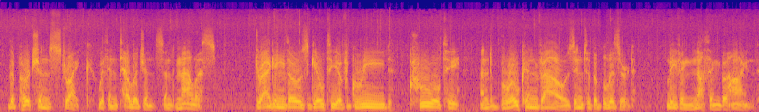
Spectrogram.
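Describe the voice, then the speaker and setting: A man playing a grave radio reporter, narrating a supernatural catastrophe in a solemn, deliberate, scripted news style. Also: low-pitched, fairly bright tone, slight background noise, rough recording.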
